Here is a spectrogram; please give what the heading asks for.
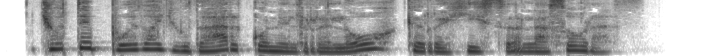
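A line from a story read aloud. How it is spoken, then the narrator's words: Whisper. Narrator (Spanish): ella me susurró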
